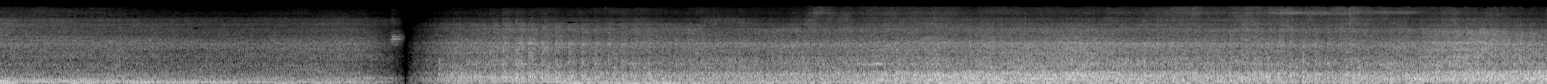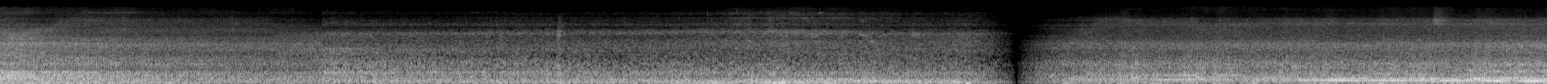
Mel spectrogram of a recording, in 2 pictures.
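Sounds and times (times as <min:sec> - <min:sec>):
train wheels rumbling on rail: 0:00.0 - 0:30.9
train hiss: 0:06.1 - 0:10.4.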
